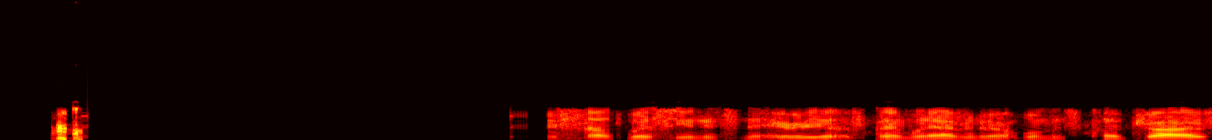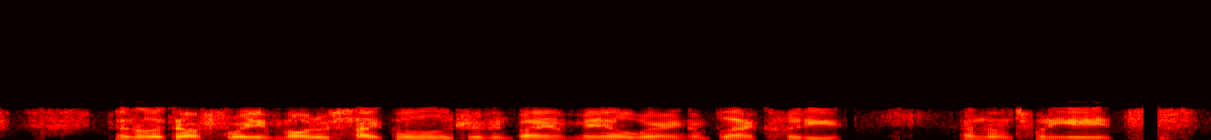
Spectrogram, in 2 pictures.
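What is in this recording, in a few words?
Police Northwest District Dispatch; Raleigh; wake; p25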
